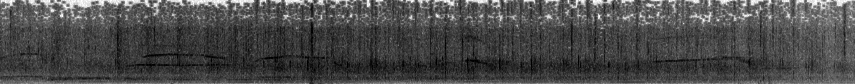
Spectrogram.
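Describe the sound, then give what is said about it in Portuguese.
Sustained applause from a large audience, dense and steady throughout, with occasional faint whistles or cheers rising above the clapping. “Vocês aplaudem aqui, cara?”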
